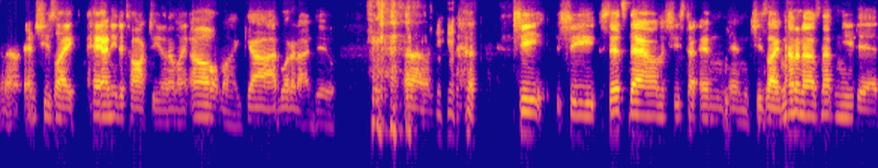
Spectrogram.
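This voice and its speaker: The pace is fairly slow and the intonation fairly even. Loudness swings widely. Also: man, very deep, low pitch for a man. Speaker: professional wrestler. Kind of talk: interview answer. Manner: hesitant, casual, anecdotal.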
